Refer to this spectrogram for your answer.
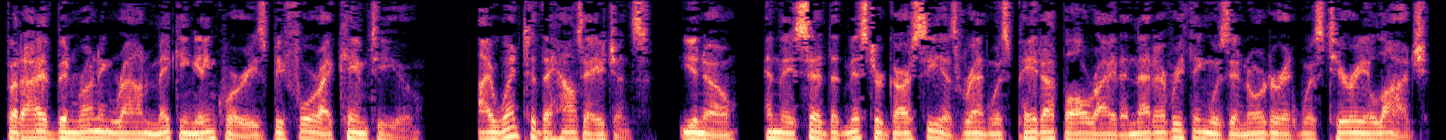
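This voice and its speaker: A stout, respectable gentleman, voiced by a male reader complains in a pompous, indignant manner. The voice is low and husky. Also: fairly quick, no room sound.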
